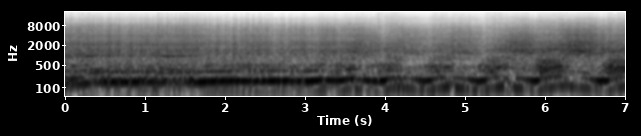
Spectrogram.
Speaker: see the turbo spools up a little bit okay we can't run it for too long there's no cooling it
